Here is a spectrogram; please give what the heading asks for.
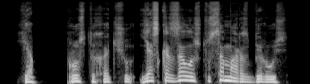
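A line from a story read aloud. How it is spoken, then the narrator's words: Sharp retort. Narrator (Russian): резко бросила она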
